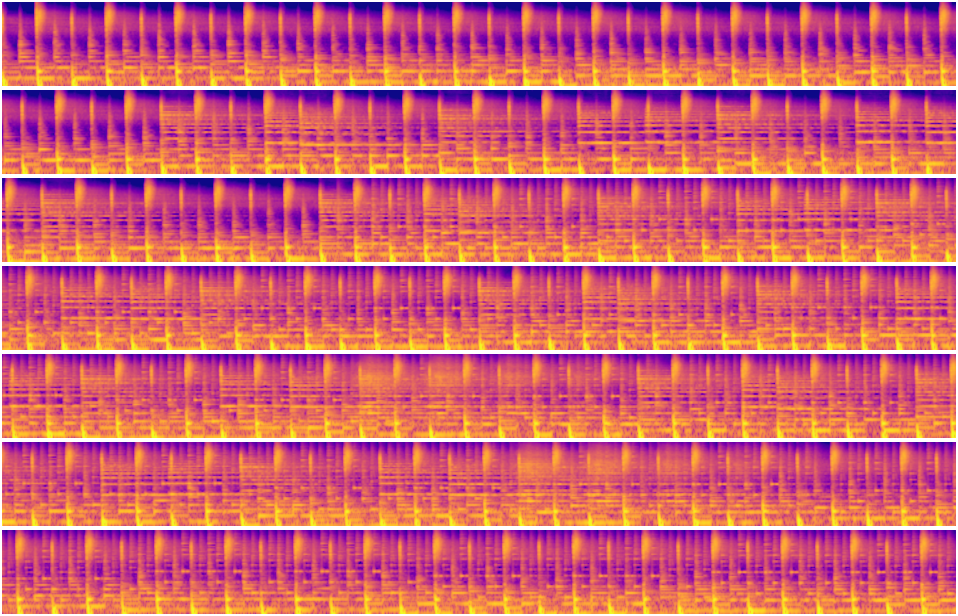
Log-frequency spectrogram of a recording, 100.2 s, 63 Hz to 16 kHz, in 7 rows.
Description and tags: Tecno pop base and guitar.
Synths:Ableton live,Silenth1,Kontakt.
acoustic, base, chord, clean, electric, guitar, loop, metal, original, pop, quantized, rhythm, synth-bass, Tecno, track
